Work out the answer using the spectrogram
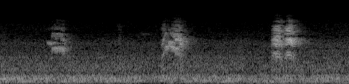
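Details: A green rose-ringed (ringneck) parakeet that talks and imitates natural sounds gives three short, harsh, screechy calls about a second apart over a steady low indoor hum.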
